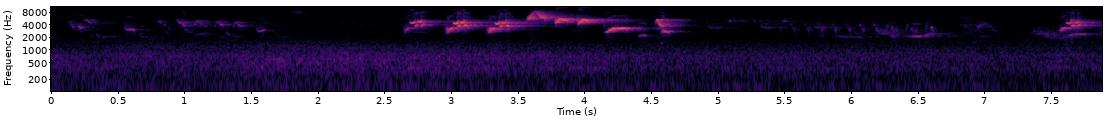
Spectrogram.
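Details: Pied flycatcher song: faint high notes at first, then a loud two-second phrase of clear, high, sliding whistles in rapid alternation, followed by quieter twitters and a final loud fragment at the end.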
